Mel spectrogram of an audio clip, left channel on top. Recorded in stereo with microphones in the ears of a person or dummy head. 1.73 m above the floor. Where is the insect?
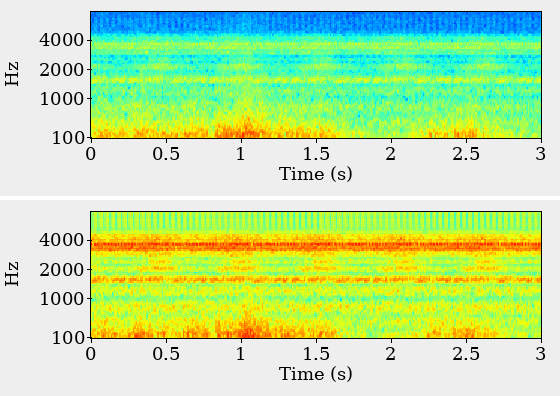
75° right (ahead or behind).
